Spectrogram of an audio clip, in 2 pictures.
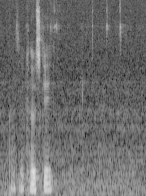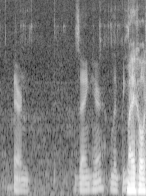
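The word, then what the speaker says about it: Badziakouski: 来看看这手牌，藏哥九秀同色，敲一下吗？I believe the correct pronunciation or Baziakowski. Baziakowski.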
